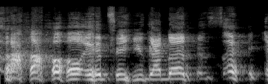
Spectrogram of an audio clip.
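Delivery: loud words through real laughter; laughing tease. Real, not acted. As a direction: crack up while teasing Auntie. Host cracking up while teasing.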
